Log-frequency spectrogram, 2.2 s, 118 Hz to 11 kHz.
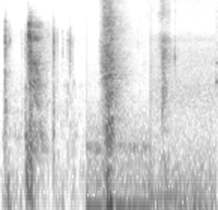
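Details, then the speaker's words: Several quick, sharp sneezes in a row, the last over a low steady hum; part of a compilation of 21 sneezes from cats, dogs, gophers, news anchors and people, including two on-air sneezes. "I didn't include any Nick sneezes because Nick, your sneezes sound like coughs. >> Right >> here they are. 21 sneeze salute."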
